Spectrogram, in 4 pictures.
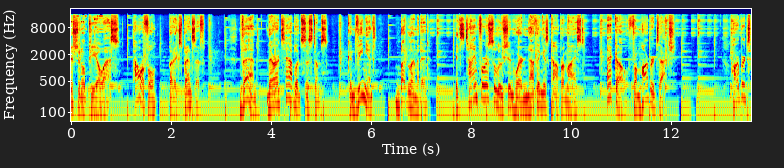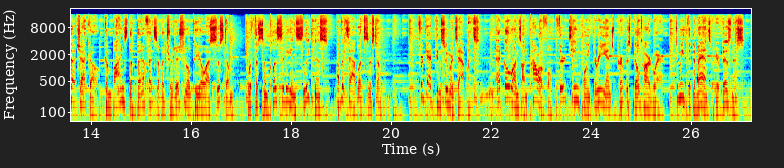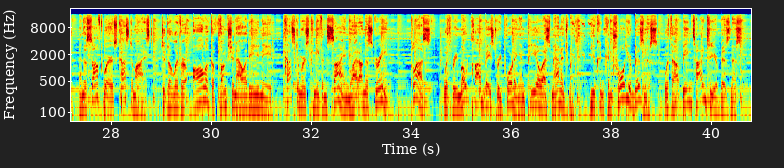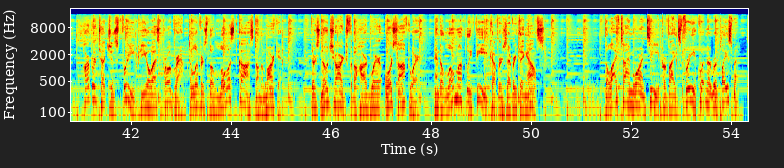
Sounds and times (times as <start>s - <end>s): Speech: 0.0s - 2.7s, 3.4s - 12.1s, 13.2s - 19.9s, 20.6s - 50.3s, 51.5s - 54.2s
Music: 0.0s - 54.3s.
